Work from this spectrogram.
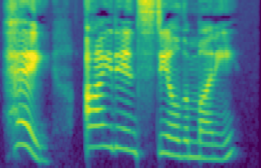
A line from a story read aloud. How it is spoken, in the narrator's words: yelled Scott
